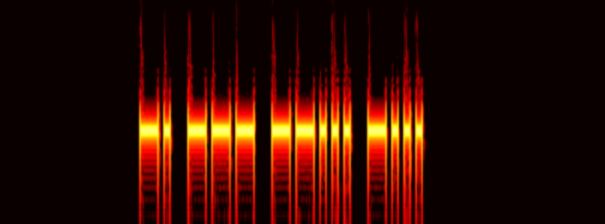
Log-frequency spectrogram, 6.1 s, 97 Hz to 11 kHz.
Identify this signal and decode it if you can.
Morse code, heard as a keyed tone, about 20 wpm, 700 Hz. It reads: NO7B
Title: USA Call Signs - 4 Characters - Repeated 2x - 20wpm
